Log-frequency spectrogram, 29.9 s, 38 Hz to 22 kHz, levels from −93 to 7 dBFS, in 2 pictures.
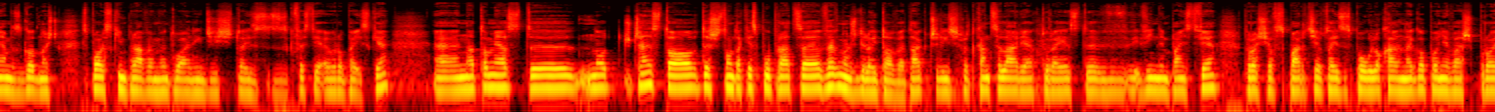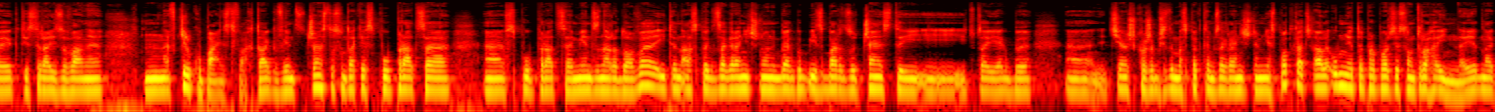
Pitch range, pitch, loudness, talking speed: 130-145 Hz, 135 Hz, -26 LUFS, 155 wpm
